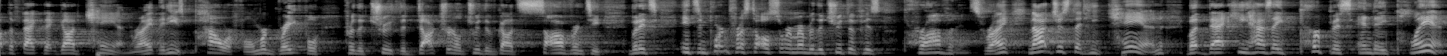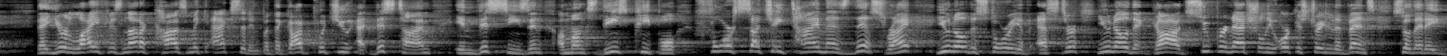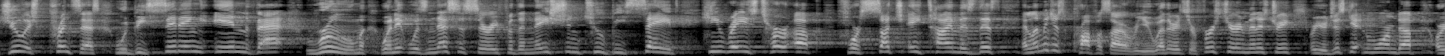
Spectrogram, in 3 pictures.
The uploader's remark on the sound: keynote message from Converge Northeast's October 2023 event, the Advance Conference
